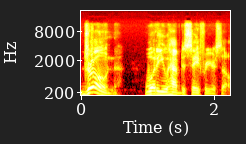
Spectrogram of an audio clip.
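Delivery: reverberating put-on voice. Narrating a game, addressing the player's drone in the Autocrat's reverberating voice. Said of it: "It is the autocrat".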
